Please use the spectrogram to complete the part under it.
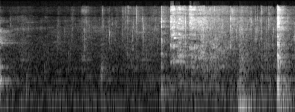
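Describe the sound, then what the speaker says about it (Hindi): A spoon stirs white chickpeas frying in a pan, with soft scraping and clinks over a low, continuous sizzle, plus a few sharper knocks against the pan near the end. "एक मिनट के लिए इस तरह पका लेंगे चम्मच चलाते हुए।"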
